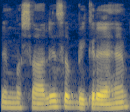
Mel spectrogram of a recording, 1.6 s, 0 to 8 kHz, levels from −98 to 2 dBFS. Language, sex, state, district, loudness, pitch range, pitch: Hindi, male, Bihar, Purnia, -16 LUFS, 120-140 Hz, 130 Hz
